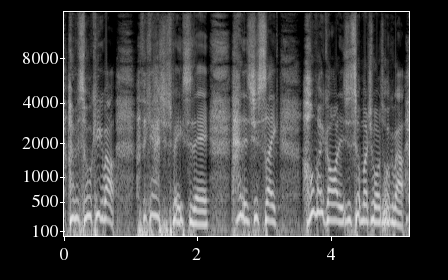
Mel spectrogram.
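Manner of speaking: puffing between phrases like a breathless walking streamer; mock panting. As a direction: pretend to be winded from climbing a hill. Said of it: "Do you wanna hear me panting".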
